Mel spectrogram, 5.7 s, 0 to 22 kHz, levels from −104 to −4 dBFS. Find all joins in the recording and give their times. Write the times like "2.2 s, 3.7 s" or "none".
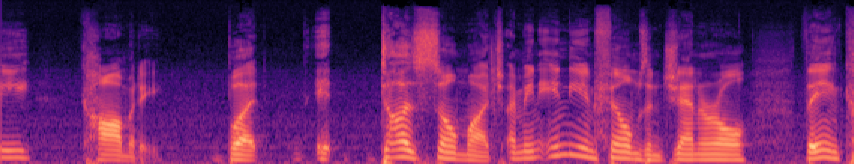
none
